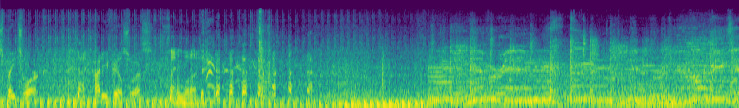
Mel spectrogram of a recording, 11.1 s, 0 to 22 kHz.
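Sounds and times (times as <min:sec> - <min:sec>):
utility vehicle engine running: 0:00.0 - 0:11.0
person laughing: 0:01.0 - 0:01.4, 0:02.9 - 0:04.9
music: 0:06.3 - 0:11.0.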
